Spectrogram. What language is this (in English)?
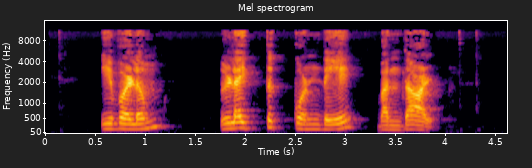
Tamil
